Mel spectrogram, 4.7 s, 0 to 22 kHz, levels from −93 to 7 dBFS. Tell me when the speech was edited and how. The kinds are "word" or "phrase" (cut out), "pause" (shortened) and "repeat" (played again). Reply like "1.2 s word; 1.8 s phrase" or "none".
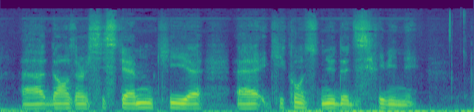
none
